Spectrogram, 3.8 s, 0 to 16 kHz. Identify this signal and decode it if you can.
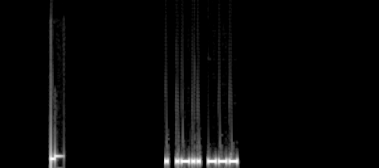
Morse code, heard as a keyed tone, about 42 wpm, 700 Hz. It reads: ELO
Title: USA Call Sign Postfixes - 3 Letters 45wpm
